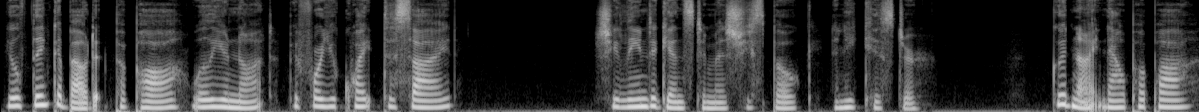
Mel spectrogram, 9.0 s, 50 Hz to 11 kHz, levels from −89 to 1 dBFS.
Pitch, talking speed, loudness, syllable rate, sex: 200 Hz, 175 wpm, -20 LUFS, 5.8 syllables/s, female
